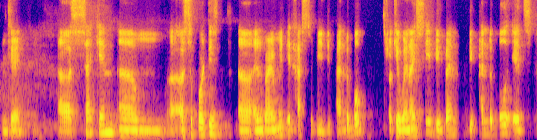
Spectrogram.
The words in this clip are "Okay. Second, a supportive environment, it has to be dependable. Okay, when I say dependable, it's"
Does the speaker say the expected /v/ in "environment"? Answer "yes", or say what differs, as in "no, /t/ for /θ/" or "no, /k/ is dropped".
yes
